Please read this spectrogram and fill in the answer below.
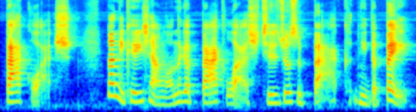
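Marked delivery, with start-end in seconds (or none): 0.1-0.7 backlash with BACK louder, lash falling; stress on BACK. Shown as a demonstration. Teacher shows the stress on the first syllable, louder. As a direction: hit back, let lash drop. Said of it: "所以重音节在第一音节".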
